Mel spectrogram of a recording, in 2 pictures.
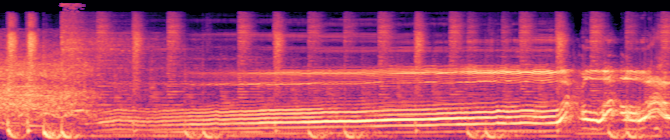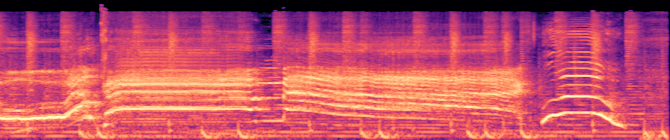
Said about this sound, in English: Nobody wants to get yelled at this early in the morning.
